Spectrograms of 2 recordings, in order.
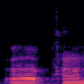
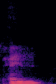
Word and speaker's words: Pin: Dorian Pan, I think it's pronounced, not Pin, won the race, so congratulations to her, the French driver.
